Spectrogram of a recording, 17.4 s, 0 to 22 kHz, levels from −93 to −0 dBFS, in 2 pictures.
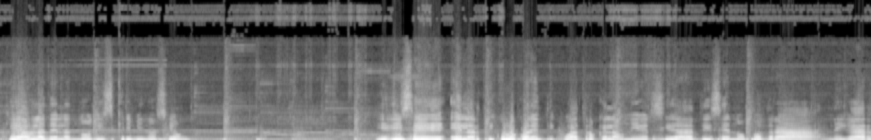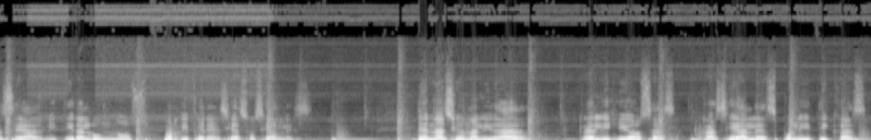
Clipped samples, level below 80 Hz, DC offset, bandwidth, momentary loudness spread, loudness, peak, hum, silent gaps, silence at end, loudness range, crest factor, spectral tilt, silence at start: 1%; -26 dBFS; under 0.1%; over 20 kHz; 18 LU; -10 LUFS; 0 dBFS; none; none; 0 s; 5 LU; 10 dB; -6.5 dB/octave; 0 s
